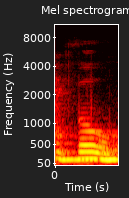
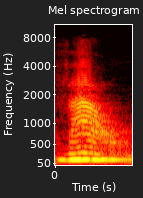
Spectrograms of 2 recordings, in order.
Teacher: não é vou, é val, bem aberta · Shown in: second take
